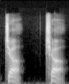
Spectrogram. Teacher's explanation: च वर्ग के लिए आपकी जीभ ऊपर तालू से लगती है।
